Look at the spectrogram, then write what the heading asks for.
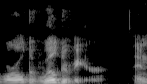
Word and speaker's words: Wyldrvir: tabletop rpg that's being developed called world of wildervier and it's spelled w-y-l-d-r-v-i-r you can find that on twitter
